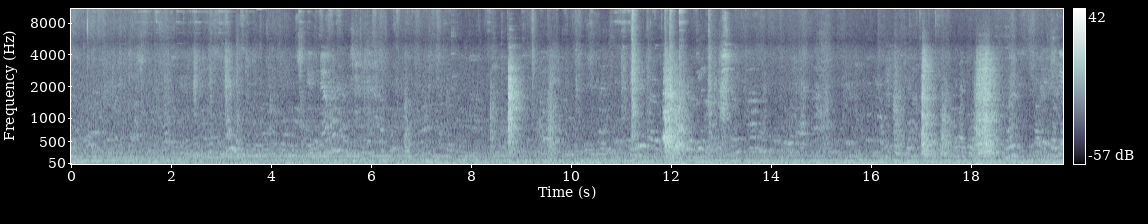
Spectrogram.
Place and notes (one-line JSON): {"title": "Tallinn, Balti jaam, cafe", "date": "2011-04-19 14:10:00", "description": "coffe break during the tuned city workshop.", "latitude": "59.44", "longitude": "24.74", "altitude": "19", "timezone": "Europe/Tallinn"}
